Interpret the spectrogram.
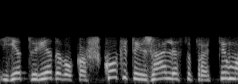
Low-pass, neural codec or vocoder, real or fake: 3.6 kHz; none; real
